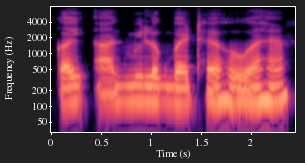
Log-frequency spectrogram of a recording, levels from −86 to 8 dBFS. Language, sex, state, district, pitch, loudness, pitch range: Hindi, male, Bihar, Patna, 125 Hz, -16 LUFS, 120-125 Hz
